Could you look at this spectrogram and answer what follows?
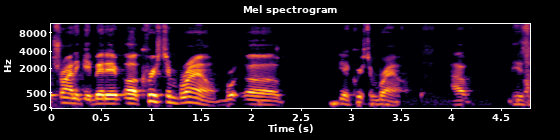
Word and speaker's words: Braun: It's spelled Braun, but I think you spell it. You say it Brown though, right?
